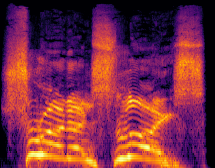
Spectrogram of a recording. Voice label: Male Ogre Attack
